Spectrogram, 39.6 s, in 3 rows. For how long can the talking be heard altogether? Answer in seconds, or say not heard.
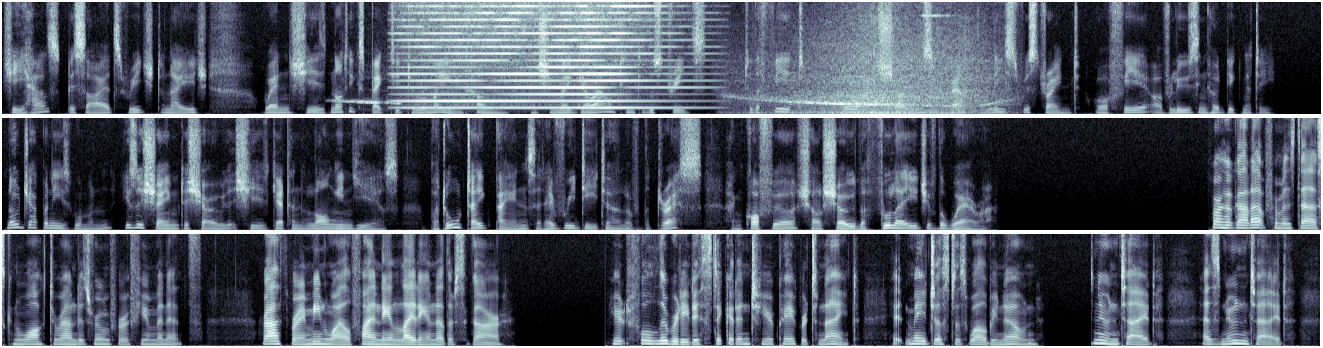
36 s.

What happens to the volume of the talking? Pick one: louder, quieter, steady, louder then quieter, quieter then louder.
louder.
